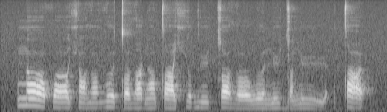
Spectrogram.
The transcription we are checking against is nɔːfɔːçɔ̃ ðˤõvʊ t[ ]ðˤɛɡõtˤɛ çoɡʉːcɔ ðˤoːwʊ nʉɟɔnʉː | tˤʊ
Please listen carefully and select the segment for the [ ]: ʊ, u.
ʊ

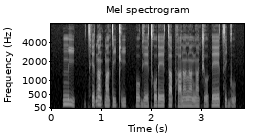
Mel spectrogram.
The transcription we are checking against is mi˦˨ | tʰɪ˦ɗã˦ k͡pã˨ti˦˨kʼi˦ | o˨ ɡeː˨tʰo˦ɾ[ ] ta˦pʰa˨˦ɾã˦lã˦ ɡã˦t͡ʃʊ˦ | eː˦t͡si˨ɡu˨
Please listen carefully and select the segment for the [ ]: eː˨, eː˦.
eː˦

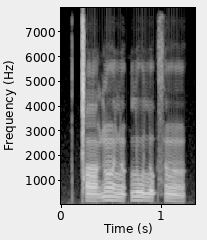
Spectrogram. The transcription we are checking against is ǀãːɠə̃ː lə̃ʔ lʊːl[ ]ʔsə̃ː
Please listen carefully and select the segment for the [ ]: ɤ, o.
ɤ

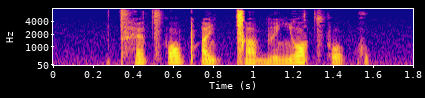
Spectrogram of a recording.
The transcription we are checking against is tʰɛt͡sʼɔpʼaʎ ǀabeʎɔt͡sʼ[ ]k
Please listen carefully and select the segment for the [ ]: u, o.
o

